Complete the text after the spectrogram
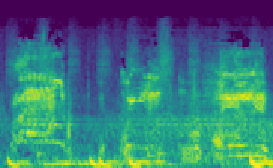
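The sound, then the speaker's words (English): A pig sound effect for a teacup pig: three harsh, squealing grunts in quick succession, loud, with short gaps between them and no talking over them. “Doesn't sound happy. I feel like the pig should be happier sound effect.”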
